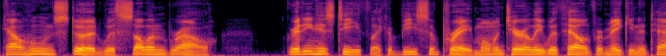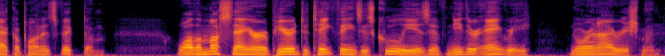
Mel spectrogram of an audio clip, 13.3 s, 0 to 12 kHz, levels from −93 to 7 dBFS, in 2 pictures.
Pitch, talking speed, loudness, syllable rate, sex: 125 Hz, 165 wpm, -18 LUFS, 5.1 syllables/s, male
